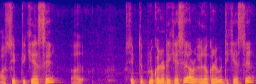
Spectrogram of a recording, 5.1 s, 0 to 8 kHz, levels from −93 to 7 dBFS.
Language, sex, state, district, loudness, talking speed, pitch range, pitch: Nagamese, male, Nagaland, Dimapur, -17 LUFS, 140 wpm, 115-135 Hz, 120 Hz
